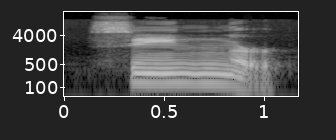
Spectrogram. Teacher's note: So we see with the word singer, we do not pronounce the hard g.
